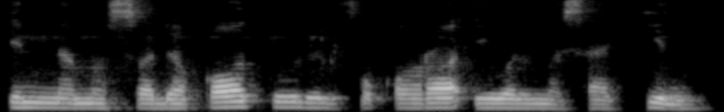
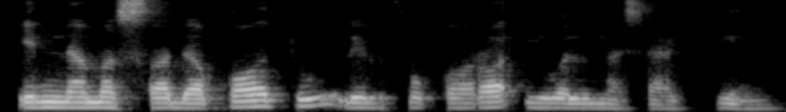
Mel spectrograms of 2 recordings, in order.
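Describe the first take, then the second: First: All the vowels are read short. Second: The same.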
